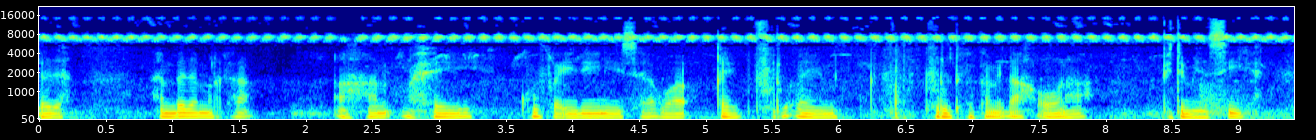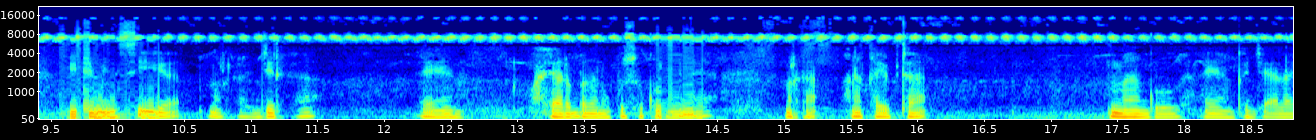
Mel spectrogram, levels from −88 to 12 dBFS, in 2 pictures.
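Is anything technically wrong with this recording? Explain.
Yes. The speech turns robotic twice, from 9.57 to 10.31 s and from 14.04 to 14.38 s, as a rigid, metallic buzz at 100 Hz that follows the original only loosely. This is robotic sound from repeated short buffers, likely caused by audio arriving too seldom so that the last 10 ms is replayed to fill the gap while real audio is skipped. Roughly half of the first stretch and most of the second is repeated material.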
